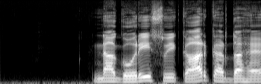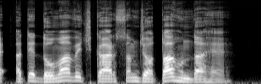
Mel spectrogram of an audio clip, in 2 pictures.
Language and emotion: Punjabi, neutral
